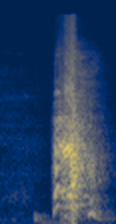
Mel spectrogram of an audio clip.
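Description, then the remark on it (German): A single loud sneeze, preceded by a short quick intake of breath, then a sharp explosive burst that trails off within about half a second. “Oh, jetzt muss ich niesen.”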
